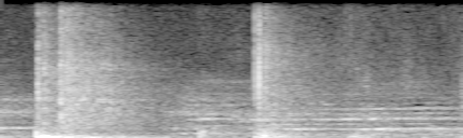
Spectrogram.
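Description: Two thuds about a second apart from a gymnast's vault: the springboard struck at take-off, then the landing on the mat. The first thud is the louder.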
